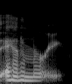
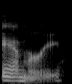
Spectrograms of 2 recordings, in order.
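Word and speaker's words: Annemarie: off the show by the way it is Anna Marie not anarie so I just wanted to so please don't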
